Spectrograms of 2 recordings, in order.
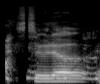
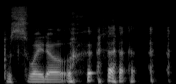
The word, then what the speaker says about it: pseudo: English and speak it Sudo is pronounced sudo oh I was reading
